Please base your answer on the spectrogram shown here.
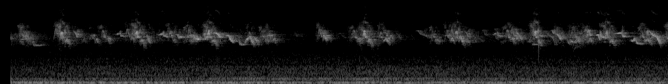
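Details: Many birds singing before dawn on April 4 around 6 am in Las Vegas, loud enough to be heard inside an insulated house; dense overlapping high twittering and chirping, continuous throughout, over a low background hum.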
